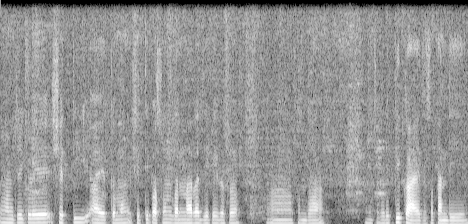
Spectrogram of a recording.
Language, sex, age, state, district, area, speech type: Marathi, male, 30-45, Maharashtra, Amravati, rural, spontaneous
